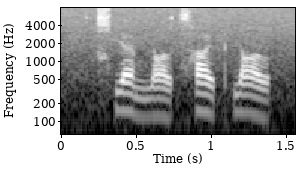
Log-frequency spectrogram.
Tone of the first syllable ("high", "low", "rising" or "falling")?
falling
